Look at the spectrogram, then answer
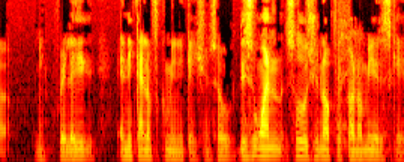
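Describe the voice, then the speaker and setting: A man speaks with a Spanish accent at a fairly low pitch. His intonation is fairly even. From Colombia. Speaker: audience member. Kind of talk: question and answer comment. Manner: halting, repeats words.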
